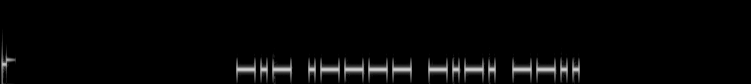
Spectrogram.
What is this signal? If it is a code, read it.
Morse code, heard as a keyed tone, about 20 wpm, 700 Hz. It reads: K1CZ
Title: USA Call Signs - 4 Characters - 20wpm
